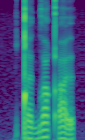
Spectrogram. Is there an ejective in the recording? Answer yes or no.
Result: yes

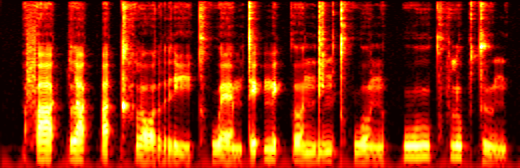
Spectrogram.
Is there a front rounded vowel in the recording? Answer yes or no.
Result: no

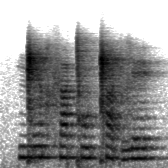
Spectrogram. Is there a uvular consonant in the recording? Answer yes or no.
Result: yes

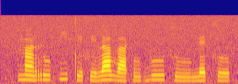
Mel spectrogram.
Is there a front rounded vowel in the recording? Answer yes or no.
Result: no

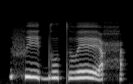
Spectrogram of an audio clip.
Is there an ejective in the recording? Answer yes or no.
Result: no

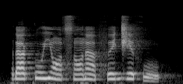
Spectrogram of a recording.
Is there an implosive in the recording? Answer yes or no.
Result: no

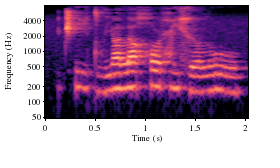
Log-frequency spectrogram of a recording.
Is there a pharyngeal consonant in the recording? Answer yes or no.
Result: yes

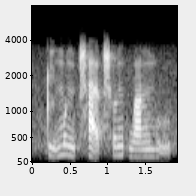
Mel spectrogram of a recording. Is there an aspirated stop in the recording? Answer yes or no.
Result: yes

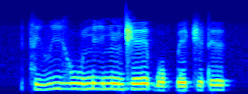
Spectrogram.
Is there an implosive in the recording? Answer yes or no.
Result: yes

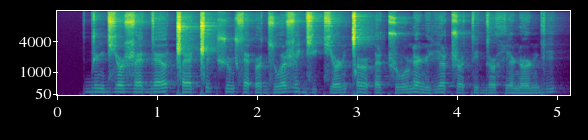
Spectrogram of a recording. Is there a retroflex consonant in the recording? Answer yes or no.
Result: yes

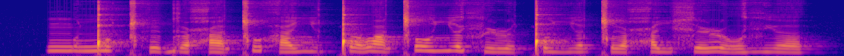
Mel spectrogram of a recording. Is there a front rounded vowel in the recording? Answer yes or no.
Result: yes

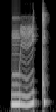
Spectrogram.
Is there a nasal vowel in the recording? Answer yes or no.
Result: no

